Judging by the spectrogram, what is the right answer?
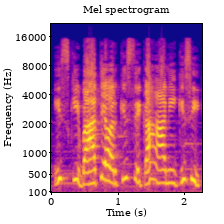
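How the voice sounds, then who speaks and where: A woman's voice: high-pitched, moderate pace, bright, forceful tone, faint music behind. A woman voicing a cheerful, easygoing middle-aged mother-in-law in a cartoon, chatty and agreeable. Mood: amused.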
